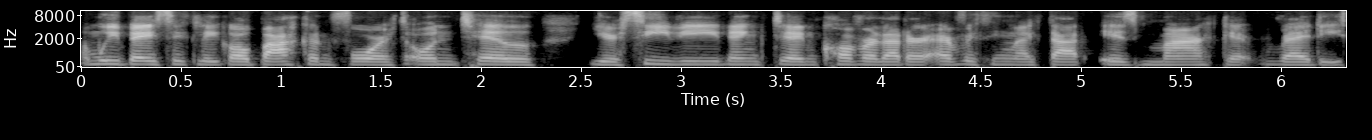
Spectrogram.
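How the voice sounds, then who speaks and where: Woman with a Dublin accent at a medium pitch, bright, sharp tone and fairly quick pace, in a dry, close sound with no echo. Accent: Irish (Dublin). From Ireland, Dublin. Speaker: career services lead. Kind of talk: webinar presentation.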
